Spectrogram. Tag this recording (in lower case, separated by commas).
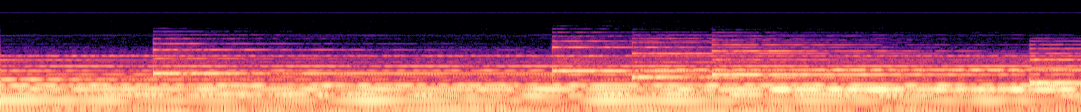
ambient music, music, new-age music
